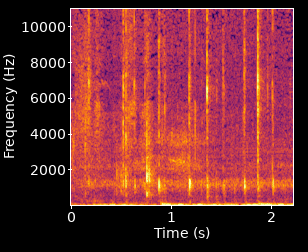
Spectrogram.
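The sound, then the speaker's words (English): Typing on a computer keyboard to enter notes: a run of irregular, sharp clicky taps over a low rumble. “Nope, I'm just typing it in. Oh, you're typing it in the notes.”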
